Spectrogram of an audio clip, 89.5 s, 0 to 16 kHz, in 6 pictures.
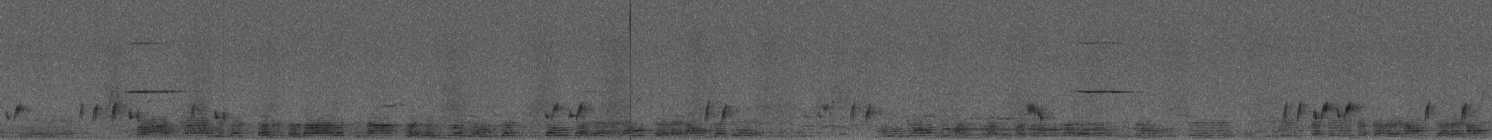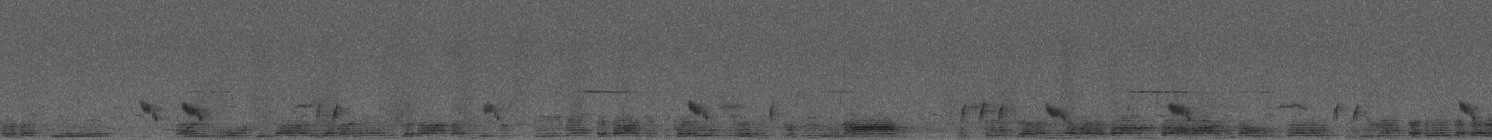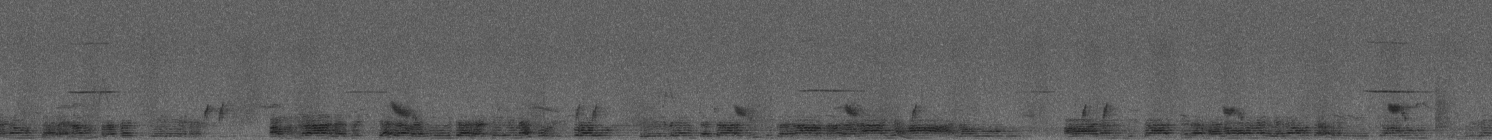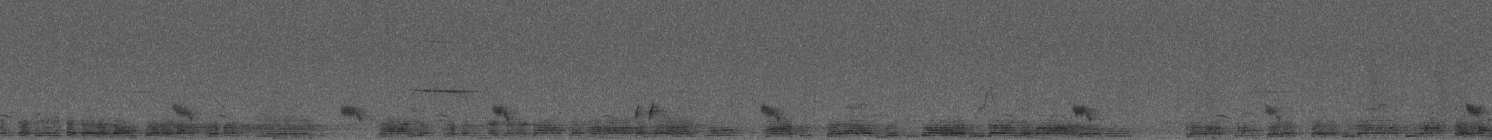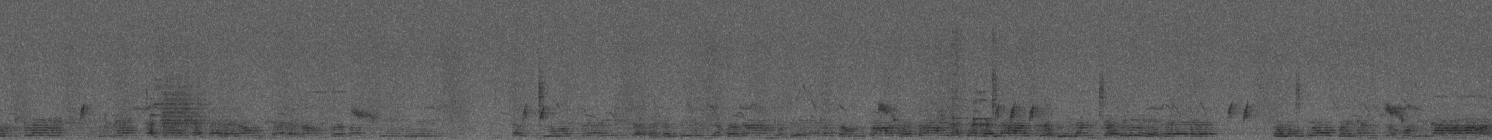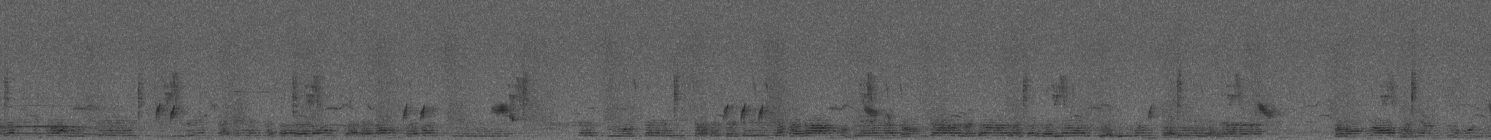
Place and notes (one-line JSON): {"title": "Nullatanni, Munnar, Kerala, India - dawn Munnar - over the valley", "date": "2001-11-05 14:59:00", "description": "dawn Munnar - over the valley part one", "latitude": "10.09", "longitude": "77.06", "altitude": "1477", "timezone": "Asia/Kolkata"}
